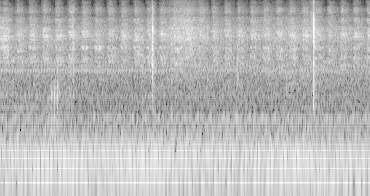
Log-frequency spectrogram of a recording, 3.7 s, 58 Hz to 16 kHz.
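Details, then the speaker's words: 1996 Toyota 4Runner bought not running, idling with the exhaust open: heavy rumble with a faint, uneven tick a few times per second. Owner hopes it is the exhaust rather than an engine knock; ticking at idle, cause unconfirmed. "Here, it sounds like it kind of has a tick or not. Like the tick, tick, tick, tick, tick. Yeah. But I'm pretty sure it's the exhaust."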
